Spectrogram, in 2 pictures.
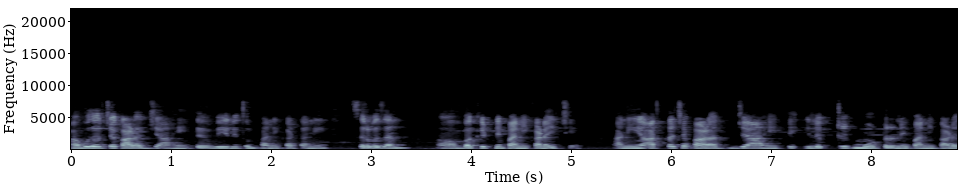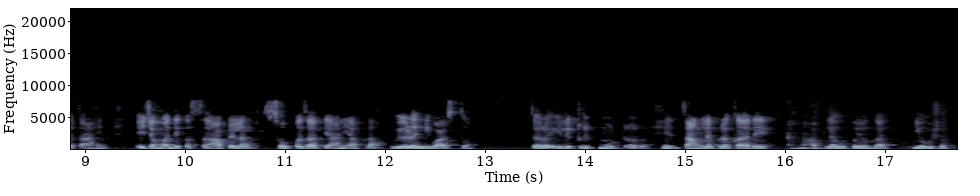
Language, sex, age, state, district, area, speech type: Marathi, female, 18-30, Maharashtra, Washim, urban, spontaneous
